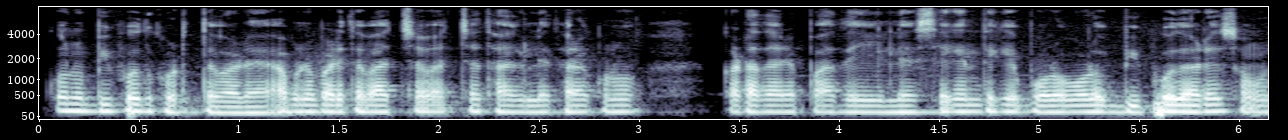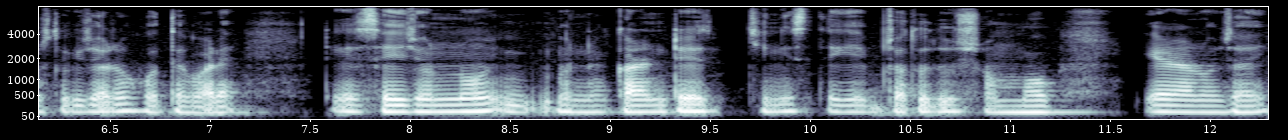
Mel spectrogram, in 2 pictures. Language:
Bangla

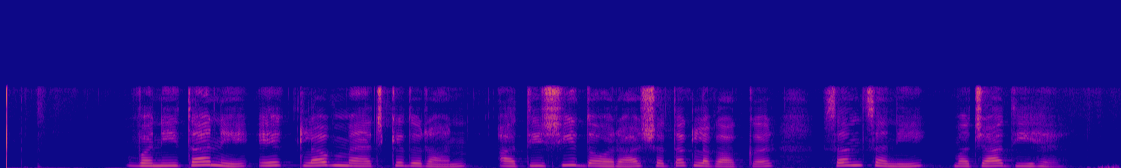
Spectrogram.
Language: Hindi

